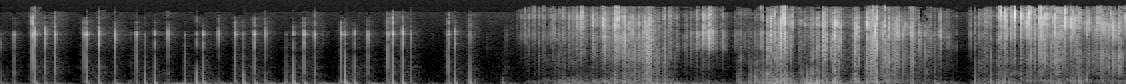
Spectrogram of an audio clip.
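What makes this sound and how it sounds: Long nails scratch a solid, textured wax pillar candle, first working over its smooth base while it is held tilted, then over its textured sides with it held upright. The sound opens with quick, separate scratchy strokes with bright clicky edges and a low thump, then turns into dense, continuous rasping and scraping that briefly pauses near the end before resuming.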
